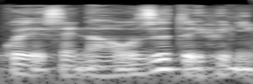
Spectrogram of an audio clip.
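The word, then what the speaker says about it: 脑子: えー、脳という字にですね、子供という字を書きまして、えー、発音はですね、えー、脳という字がナオというふうに発音します。えー、というのは子供の子という意味で、えー、ナオズというふうに言います。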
